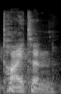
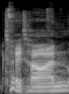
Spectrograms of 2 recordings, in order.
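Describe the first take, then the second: First: It is said with English-style vowels. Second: It is said with Japanese-style vowels. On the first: "where we would say Titan" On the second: "Like it'd be Titan"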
